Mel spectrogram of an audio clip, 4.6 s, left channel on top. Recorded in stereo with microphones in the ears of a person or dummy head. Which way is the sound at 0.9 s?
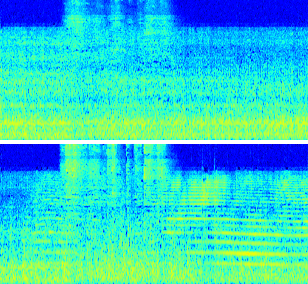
75° right (ahead or behind).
